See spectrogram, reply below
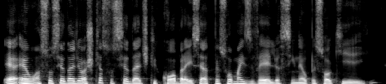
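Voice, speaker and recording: A man's voice: on the high side, fast talker, vocal fry, darkish tone. A man in his thirties from Brazil, hosting a podcast and chatting informally about listener messages, rambling with slang and restarts. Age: 30s. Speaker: podcast host. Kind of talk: casual podcast chat reading listener messages.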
